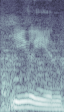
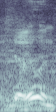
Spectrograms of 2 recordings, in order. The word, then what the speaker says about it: Uilleann: So I know you also play the Elian pipes. Yeah, the Uilleann pipes. Uilleann, sorry. Yep, pronounced Uilleann's the Irish word for elbow, and it's spelled Uilleann.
